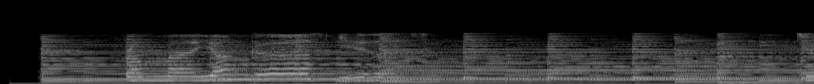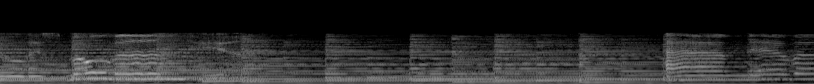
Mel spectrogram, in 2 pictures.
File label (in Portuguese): RECONC. AMANTE FILHOS F; Reconciliação; fem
